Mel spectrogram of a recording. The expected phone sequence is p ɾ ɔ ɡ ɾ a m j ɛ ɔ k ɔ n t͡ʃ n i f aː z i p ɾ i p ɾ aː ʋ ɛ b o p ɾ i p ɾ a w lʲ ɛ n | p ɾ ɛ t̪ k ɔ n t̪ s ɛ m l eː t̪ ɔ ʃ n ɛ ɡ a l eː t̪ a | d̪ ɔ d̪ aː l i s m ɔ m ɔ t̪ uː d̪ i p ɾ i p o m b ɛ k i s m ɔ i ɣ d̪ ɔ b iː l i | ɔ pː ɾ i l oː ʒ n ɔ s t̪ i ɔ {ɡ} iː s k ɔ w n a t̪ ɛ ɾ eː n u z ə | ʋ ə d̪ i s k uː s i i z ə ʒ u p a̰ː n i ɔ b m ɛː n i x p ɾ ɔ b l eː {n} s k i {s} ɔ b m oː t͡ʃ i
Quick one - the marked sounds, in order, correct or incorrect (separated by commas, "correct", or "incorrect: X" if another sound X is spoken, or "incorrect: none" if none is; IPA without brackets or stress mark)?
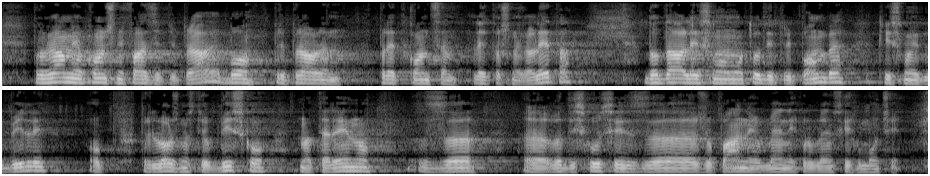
incorrect: b, incorrect: m, incorrect: x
